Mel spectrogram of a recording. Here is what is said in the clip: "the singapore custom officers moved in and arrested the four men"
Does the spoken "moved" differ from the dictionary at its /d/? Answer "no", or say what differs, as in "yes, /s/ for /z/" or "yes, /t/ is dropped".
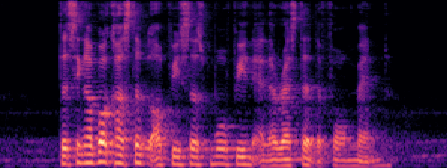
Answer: yes, /d/ is dropped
